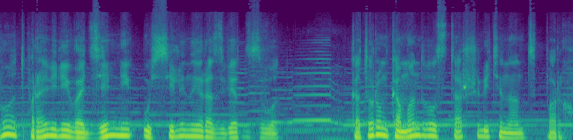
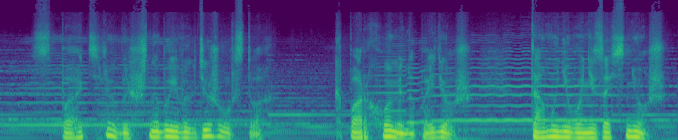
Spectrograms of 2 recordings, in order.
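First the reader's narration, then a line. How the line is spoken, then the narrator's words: Hissing. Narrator (Russian): замкомандира батальона прошипел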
